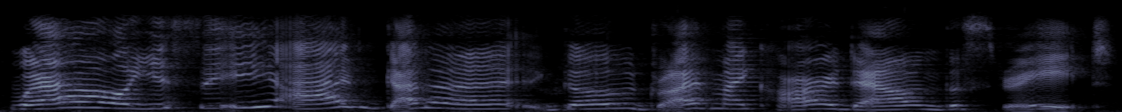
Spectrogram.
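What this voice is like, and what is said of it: Anime-style old lady voice. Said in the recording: “the anime old lady voice”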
